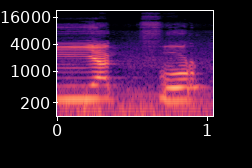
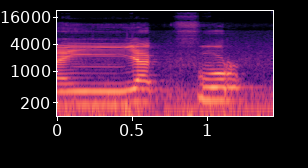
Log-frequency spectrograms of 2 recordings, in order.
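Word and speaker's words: يكفر: बता चुका हूं फम यकफुर काफ बारीक है ताल्लुक सख्त हिस्से से अदा होगा और यहां पर कलकला नहीं किया जाएगा मोटे काफ पे कलकला होता है बारीक काफ पे कलकला नहीं होता फम यकफुर र मोटा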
